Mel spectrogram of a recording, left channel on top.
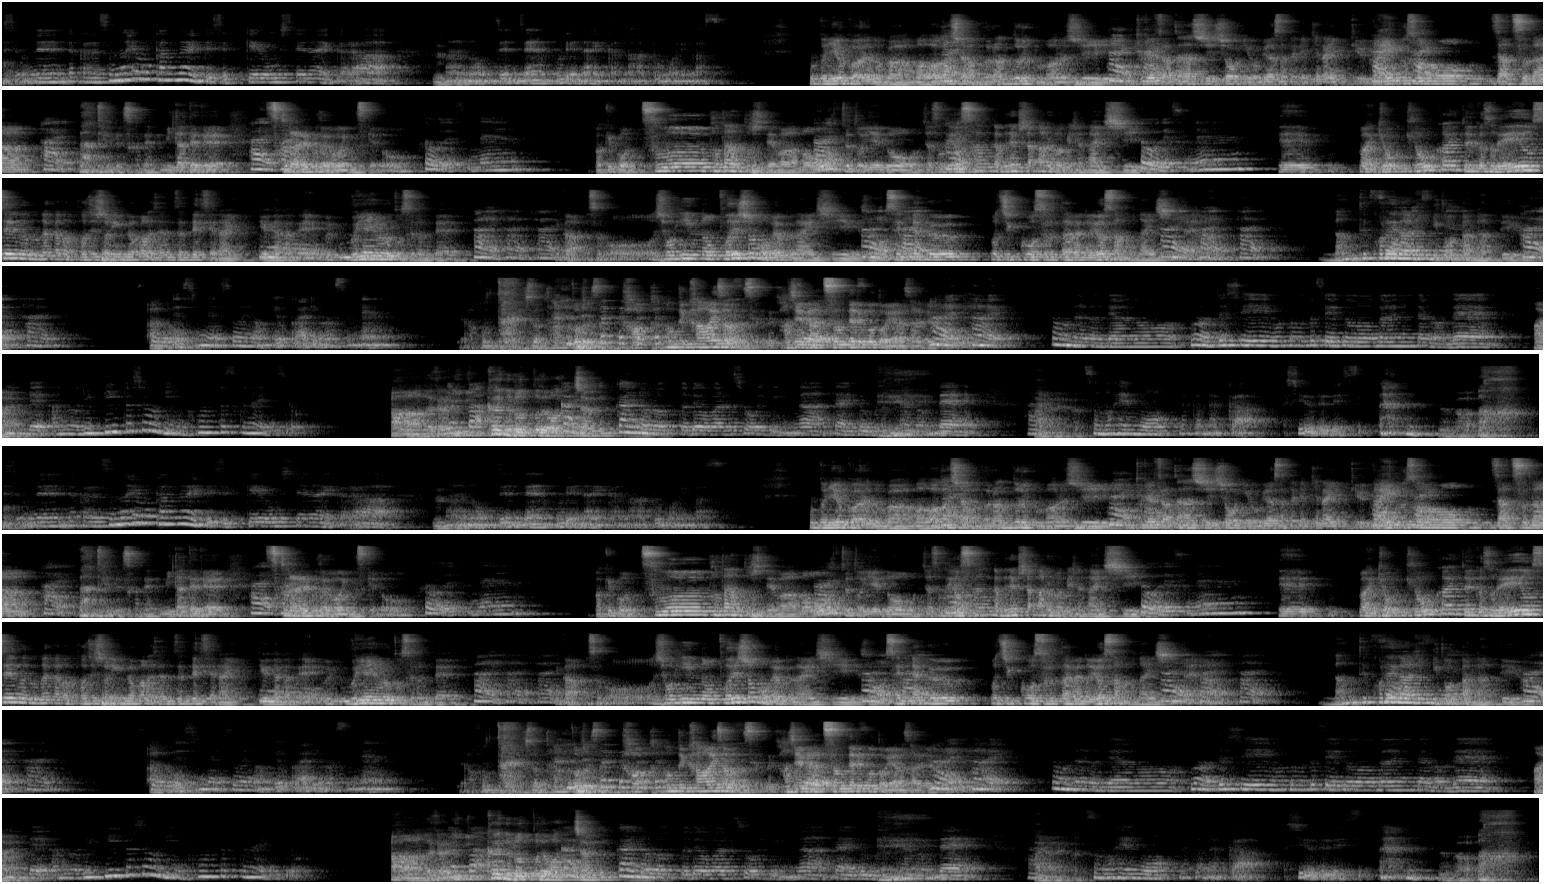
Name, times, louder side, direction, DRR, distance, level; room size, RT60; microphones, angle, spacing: voice 1, 0.0-3.9 4.4-7.1 9.4-9.7 11.1-11.6 13.7-14.4 15.8-16.1 17.9-18.4 19.6-20.6 23.5-23.8 24.8-25.1 26.8-27.9 33.4-34.7 35.5-36.5 39.4-40.1 42.4-43.5 44.6-45.6 46.0-46.8 47.7-50.1 51.7-52.9 53.5-53.6 54.2-54.6 55.5-56.3 56.7-61.1 61.7-64.6 66.1-71.3 71.9-72.2 72.5-74.2 74.5-75.1 75.4-75.8, left 1 dB, 70° left, -1 dB, 1.8 m, -28 dB
voice 2, 8.1-11.1 11.4-15.7 16.2-17.9 18.2-19.5 21.4-26.8 28.2-28.4 29.0-35.4 36.4-40.4 40.7-42.9 44.1-46.1 47.7-48.0 50.8-55.9 61.5-61.8 65.5-66.2 66.5-67.5 70.4-70.9 71.9-72.3 76.0-76.9, equal, 10° right, -3 dB, 1.3 m, -24 dB
6.3 x 4.3 x 5.8 m, 0.77 s
head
